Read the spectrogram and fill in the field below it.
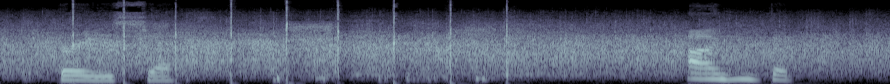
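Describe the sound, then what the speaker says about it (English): Attendees at an online women's workplace wellbeing panel applaud the panelists, a light, thin patter of clapping running under a speaking voice heard at the start and again near the end. "Let's give a round of applause to our amazing panelists."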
